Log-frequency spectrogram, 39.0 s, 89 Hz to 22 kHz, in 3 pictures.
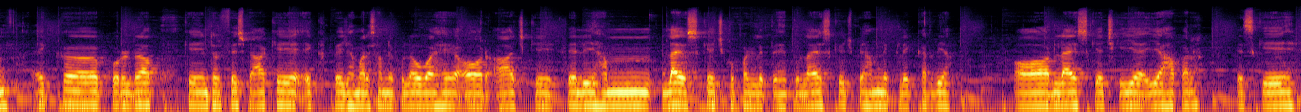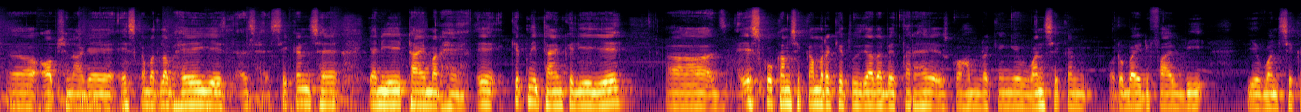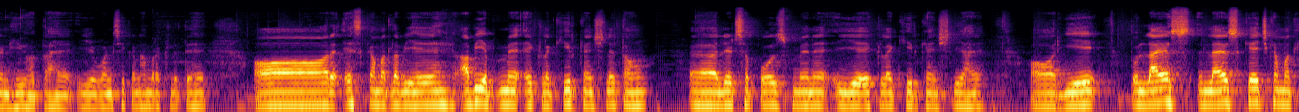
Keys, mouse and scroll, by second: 0.0-0.3 scroll up 2, 0.7-1.2 scroll down 2, 1.2-1.5 scroll up 2, 1.8-2.1 scroll down 2, 2.9 scroll up 2, 3.7-4.0 scroll down 2, 6.0 click, 9.9 click, 21.8 click, 22.8 click, 26.4 click, 33.3-35.6 drag.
